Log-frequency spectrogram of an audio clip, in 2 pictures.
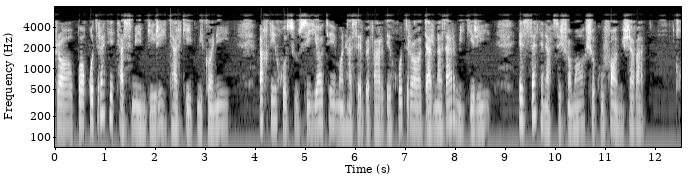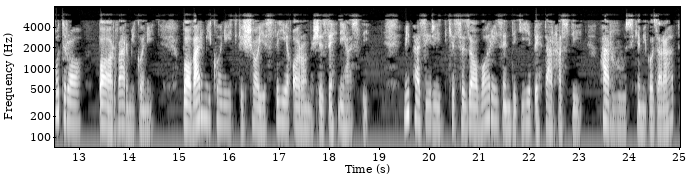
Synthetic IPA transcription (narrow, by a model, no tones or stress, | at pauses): ɾɒːb̥ɒːɡo̞d̪ɾæt̪ʰe̞t̪ʰæsmiːmɟiːɾiːt̪ʰæɾcʰiːb̥̚miːkʰo̞niːd̪̥ | væɡt̪ʰiːxosuːsijːɒːt̪ʰe̞monɦæse̞̰ɾbe̞fæɾd̪exo̞d̪ɾɒːd̪æɾnæzæɾmiːɡiːɾiːd̪̥̚ | e̞zːæt̪ʰe̞næfse̞ʃomɒːʃokʰuːfɒːmiːʃævæd̪̥̚ | xo̞d̪ɾɒː | b̥ɒːɾvæɾmiːkʰo̞niːd̪̥ | b̥ɒːvæɾmiːkʰo̞niːd̪̥cʰe̞ʃɒːje̞st̪e̞jeʔɒːɾɒːme̞ʃe̞ze̞hniːɦæst̪iːd̪̥̚ | miːpʰæziːɾiːd̪̥cʰe̞se̞zɒːvɒːɾize̞nd̪e̞ɡiːjebe̞ht̪æɾhæst̪iːd̪̥̚ | hæɾːuːz̥cʰe̞miːɡo̞zæɾæd̪̥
